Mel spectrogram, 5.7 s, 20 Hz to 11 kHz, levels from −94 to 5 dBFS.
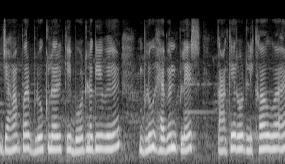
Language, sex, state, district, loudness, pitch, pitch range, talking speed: Hindi, female, Jharkhand, Ranchi, -14 LUFS, 230 Hz, 220-240 Hz, 180 wpm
